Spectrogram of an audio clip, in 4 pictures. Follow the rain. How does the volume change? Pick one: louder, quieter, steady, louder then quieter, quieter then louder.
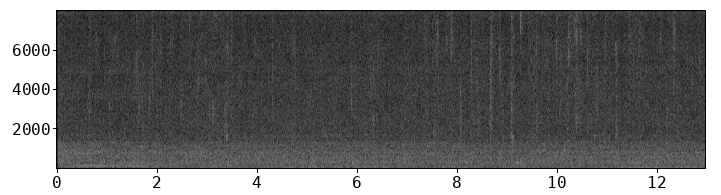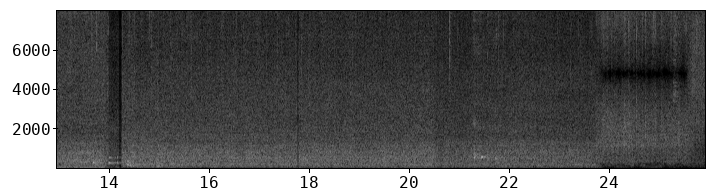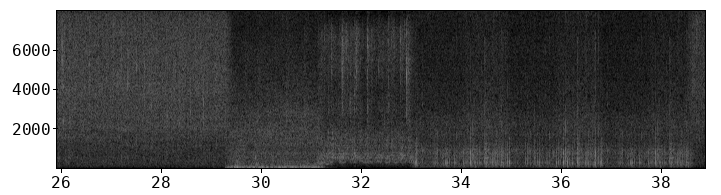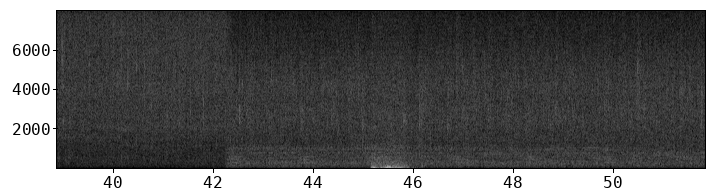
quieter.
